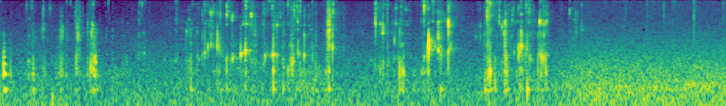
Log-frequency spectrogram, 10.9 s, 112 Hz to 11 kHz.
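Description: Close-miked biting and chewing of gummy candy: a run of short, sharp, wet clicks, thickest in the last few seconds before they stop about 8 seconds in. A steady faint hiss follows.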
